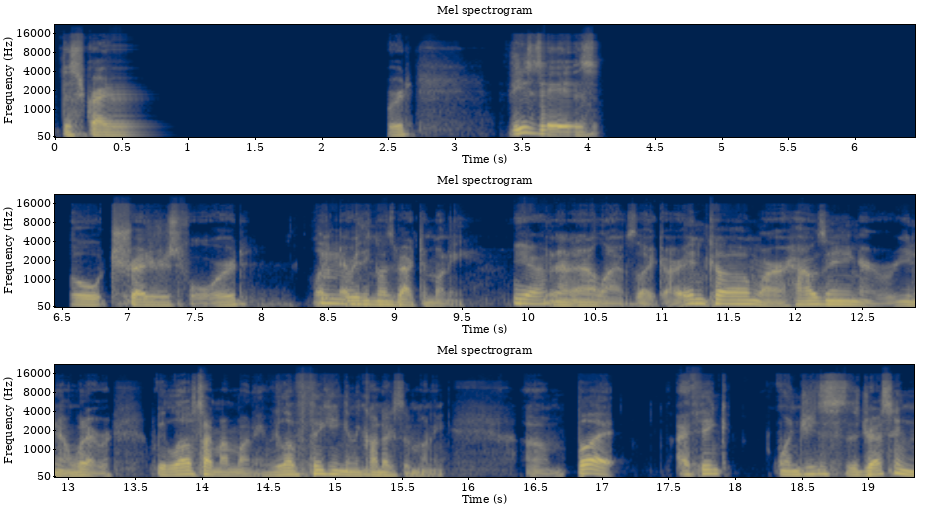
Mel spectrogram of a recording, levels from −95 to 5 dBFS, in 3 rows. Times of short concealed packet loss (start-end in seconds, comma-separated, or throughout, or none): 0.39-0.43, 3.64-3.90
